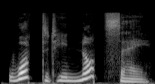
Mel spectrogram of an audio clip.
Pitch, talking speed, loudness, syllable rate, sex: 185 Hz, 195 wpm, -19 LUFS, 3.7 syllables/s, female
